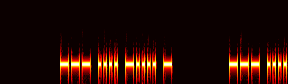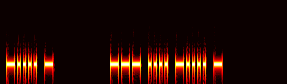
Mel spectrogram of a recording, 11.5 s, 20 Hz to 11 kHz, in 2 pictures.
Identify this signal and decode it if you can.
Morse code, heard as a keyed tone, about 22 wpm, 700 Hz. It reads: OH6T OH6T OH6T
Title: DXCC-100 Call Signs - 4 Characters - Repeated 3x - 22wpm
